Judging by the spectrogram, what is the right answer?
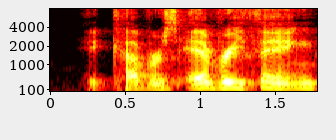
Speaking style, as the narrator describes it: cried Annie

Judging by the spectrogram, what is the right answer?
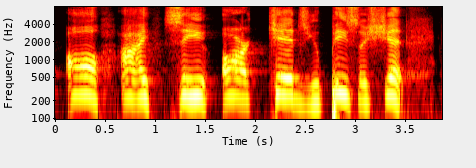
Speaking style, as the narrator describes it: him screaming

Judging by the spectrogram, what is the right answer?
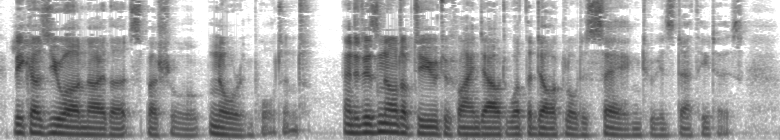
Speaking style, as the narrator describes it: said Snape coldly

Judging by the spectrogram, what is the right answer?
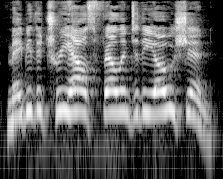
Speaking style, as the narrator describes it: shouted Jack

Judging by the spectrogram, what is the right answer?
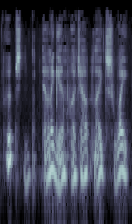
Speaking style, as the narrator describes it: she mumbled to herself

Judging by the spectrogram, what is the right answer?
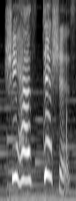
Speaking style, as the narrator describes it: cried

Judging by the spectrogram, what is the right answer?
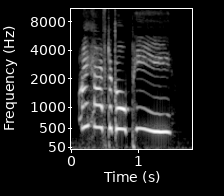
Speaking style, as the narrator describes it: yelled

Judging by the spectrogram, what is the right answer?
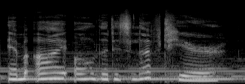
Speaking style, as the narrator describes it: the girl sighed to herself, tiredly

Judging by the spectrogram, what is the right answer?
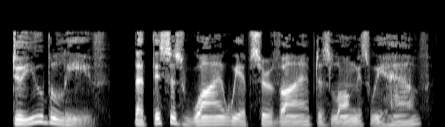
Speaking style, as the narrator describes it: Luke interrupted calmly

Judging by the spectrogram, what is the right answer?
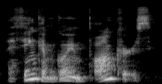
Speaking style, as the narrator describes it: he mumbled under his breath

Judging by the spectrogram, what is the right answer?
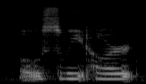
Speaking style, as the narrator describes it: Mom breathed, voice strangely quiet

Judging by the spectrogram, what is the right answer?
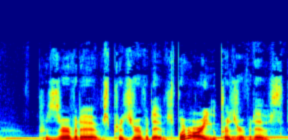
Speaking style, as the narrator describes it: I muttered

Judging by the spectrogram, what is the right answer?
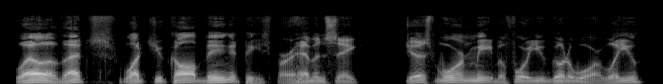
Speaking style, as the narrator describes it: Babbitt was up, growling

